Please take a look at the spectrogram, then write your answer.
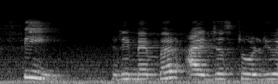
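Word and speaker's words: fille: In the word it is pronounced as F, fee. Remember, I just told you at the previous slide that I-L-L-E will not be pronounced as feel, rather it will be pronounced as I-E, which is fee.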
